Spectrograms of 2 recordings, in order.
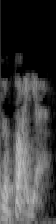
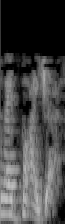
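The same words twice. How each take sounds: First: The J is not sounded as a J. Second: The J is sounded as a J. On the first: "They don't sound the J" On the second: "as I have"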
